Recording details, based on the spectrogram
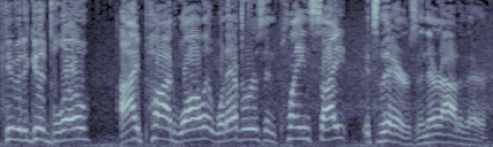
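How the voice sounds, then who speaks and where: A man's voice: high-pitched, expressive, moderate pace. A man delivering a rehearsed TV news report on location outdoors, with vehicle noise around him.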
